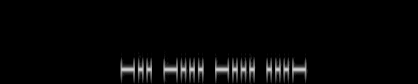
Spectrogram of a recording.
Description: Morse code, heard as a keyed tone, about 27 wpm, 700 Hz. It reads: DBBV
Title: Four Challenging Letter-Number Combinations 28wpm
